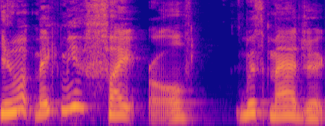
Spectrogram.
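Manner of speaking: teary, close to crying. Player in an emotional group session calling for a roll, crying. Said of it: "God, I'm like crying".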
